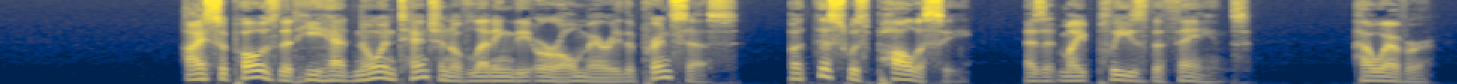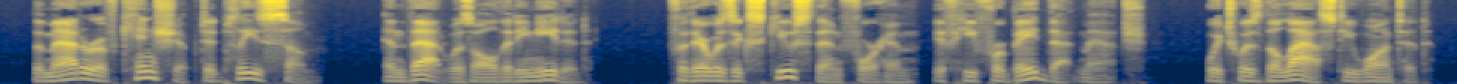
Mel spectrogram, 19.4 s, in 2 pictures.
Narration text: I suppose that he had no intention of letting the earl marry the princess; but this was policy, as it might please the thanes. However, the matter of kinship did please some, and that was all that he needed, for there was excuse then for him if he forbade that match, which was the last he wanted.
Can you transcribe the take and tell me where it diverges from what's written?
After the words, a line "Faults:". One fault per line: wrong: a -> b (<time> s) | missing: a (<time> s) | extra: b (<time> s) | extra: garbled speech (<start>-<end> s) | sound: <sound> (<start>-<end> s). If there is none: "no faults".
I suppose that he had no intention of letting the earl marry the princess; but this was policy, as it might please the thanes. However, the matter of kinship did please some, and that was all that he needed, for there was excuse then for him if he forbade that match, which was the last he wanted.
Faults:
no faults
